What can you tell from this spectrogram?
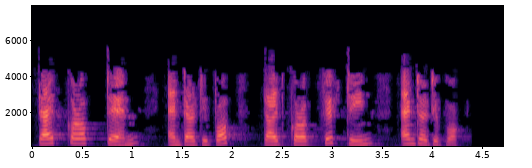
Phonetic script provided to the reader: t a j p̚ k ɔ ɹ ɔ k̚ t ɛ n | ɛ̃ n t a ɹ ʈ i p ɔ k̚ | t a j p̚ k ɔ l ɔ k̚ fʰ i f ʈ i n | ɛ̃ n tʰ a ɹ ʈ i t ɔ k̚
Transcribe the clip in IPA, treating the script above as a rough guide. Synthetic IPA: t a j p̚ k ɔ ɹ ɔ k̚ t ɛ n | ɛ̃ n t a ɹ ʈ i p ɔ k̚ | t a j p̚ k ɔ ɹ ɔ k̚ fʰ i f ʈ i n | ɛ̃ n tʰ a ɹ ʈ i p ɔ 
